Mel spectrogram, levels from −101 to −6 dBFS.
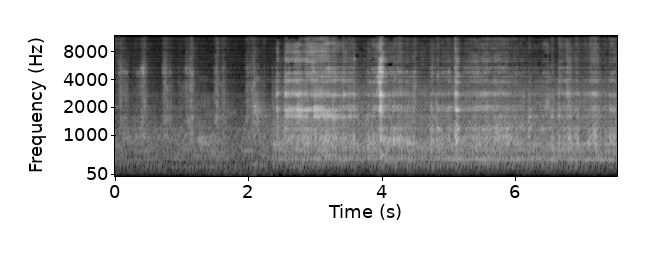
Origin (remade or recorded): remade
